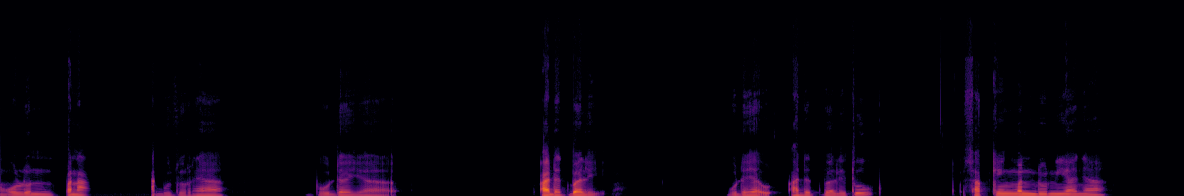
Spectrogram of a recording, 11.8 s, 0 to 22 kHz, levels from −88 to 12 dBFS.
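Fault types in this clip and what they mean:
Long network dropout: At about 0.79 s the speech breaks off into a fading buzz that stretches the last sound, then settles into roughly 0.57 s of near-silence before the audio returns at about 1.55 s with around 0.6 s of material simply gone. It was likely caused by packets failing to arrive for that stretch. Unlike a brief concealed packet loss, the fill lasts far beyond a few tenths of a second and ends in silence.
Jitter buffer speed-up: Right after the gap, from about 1.63 to 2.66 s, the speech runs about 11% fast while its pitch stays put. The receiver trims tiny pitch-period-sized pieces again and again to shed roughly 150 ms of extra buffered delay, so the talking sounds hurried rather than higher. That steady pitch separates it from a clock or resampling error, which would raise pitch along with tempo.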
